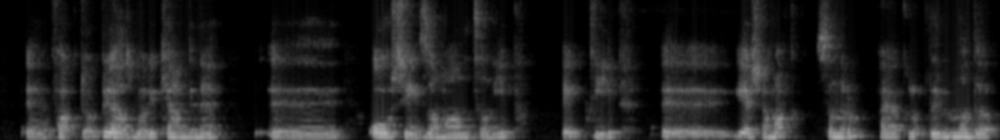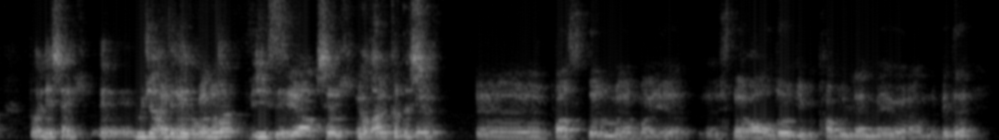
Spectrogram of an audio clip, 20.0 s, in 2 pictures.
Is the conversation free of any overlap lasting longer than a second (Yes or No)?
No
